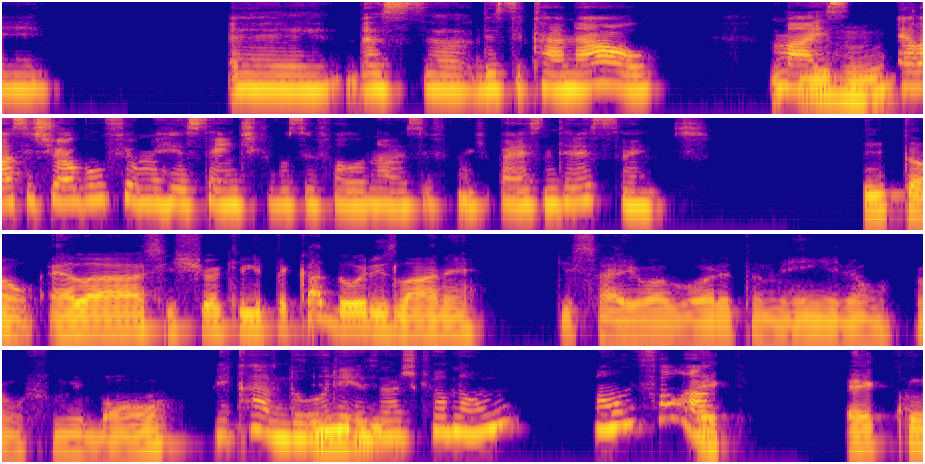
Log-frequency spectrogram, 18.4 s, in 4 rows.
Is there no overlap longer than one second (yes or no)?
yes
